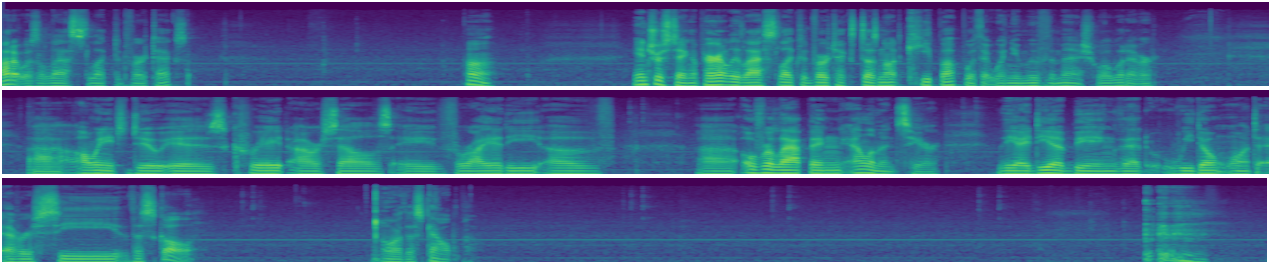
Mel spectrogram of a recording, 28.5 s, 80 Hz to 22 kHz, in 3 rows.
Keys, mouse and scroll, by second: 0.9 ctrl+., 2.7 alt+., 3.6 ctrl+., 4.8-5.9 middle drag, 6.5 KP_7, 7.9 t, 9.3 g, 10.0 r, 11.9 g, 15.3 g, 18.1 g, 23.0 g, 24.0 r, 25.1 g, 27.3 KP_7.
